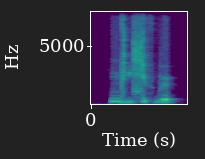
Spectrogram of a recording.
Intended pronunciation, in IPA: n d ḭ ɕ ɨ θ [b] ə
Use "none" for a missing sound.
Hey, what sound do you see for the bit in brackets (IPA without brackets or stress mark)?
b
